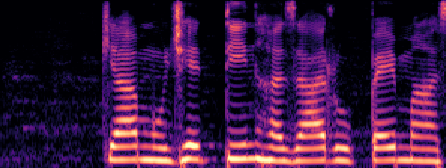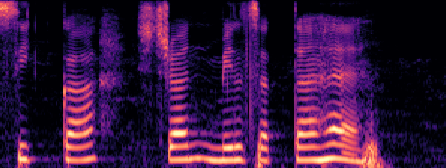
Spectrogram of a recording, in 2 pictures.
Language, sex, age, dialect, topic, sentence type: Hindi, female, 18-24, Marwari Dhudhari, banking, question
